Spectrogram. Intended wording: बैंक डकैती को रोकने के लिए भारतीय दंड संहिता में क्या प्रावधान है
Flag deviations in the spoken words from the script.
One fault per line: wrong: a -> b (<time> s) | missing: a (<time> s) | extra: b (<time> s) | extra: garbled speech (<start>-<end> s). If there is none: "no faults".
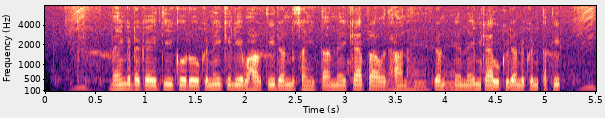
extra: garbled speech (3.9-5.2 s)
